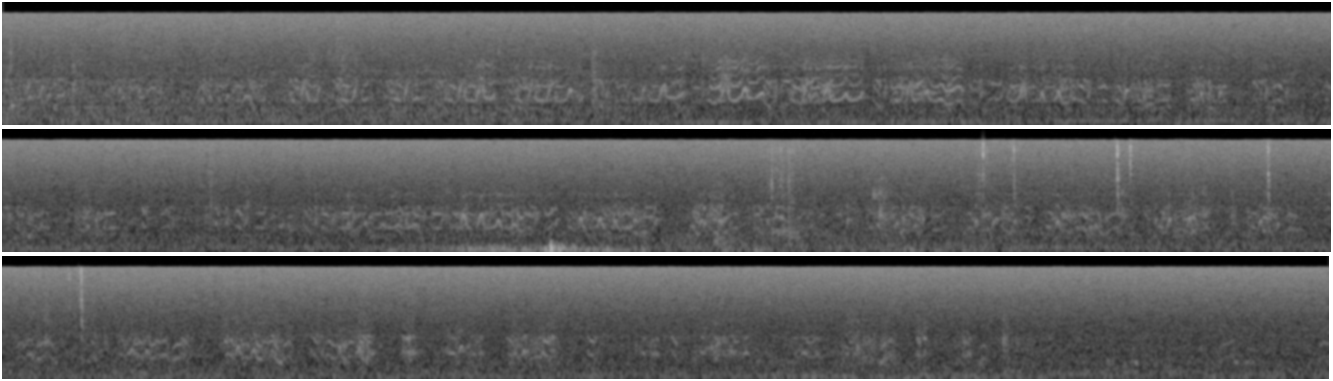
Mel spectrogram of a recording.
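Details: Household guinea pigs giving a steady stream of short, soft pulsed notes at roughly three or four a second throughout, broken by one sharp knock near the middle and a few faint high ticks afterwards.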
